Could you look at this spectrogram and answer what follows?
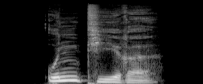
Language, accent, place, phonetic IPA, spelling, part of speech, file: German, Germany, Berlin, [ˈʊnˌtiːʁə], Untiere, noun, De-Untiere.ogg
- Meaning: nominative/accusative/genitive plural of Untier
